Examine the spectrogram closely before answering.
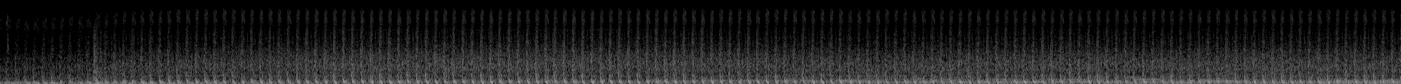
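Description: A helicopter's rotor chops loudly and steadily as it takes off and flies.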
